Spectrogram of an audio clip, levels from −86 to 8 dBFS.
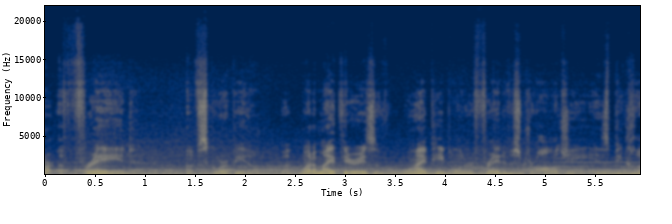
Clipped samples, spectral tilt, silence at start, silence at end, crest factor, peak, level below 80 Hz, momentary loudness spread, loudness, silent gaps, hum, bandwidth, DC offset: under 0.1%; -6 dB/octave; 0 s; 0 s; 16 dB; -10 dBFS; -46 dBFS; 9 LU; -28 LUFS; none; none; 18 kHz; under 0.1%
